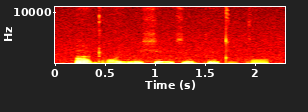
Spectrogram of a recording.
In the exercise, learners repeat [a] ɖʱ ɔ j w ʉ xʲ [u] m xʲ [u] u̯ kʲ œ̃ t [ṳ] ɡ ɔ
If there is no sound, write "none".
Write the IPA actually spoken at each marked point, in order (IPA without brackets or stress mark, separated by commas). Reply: a, ʉ, o, ṳ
